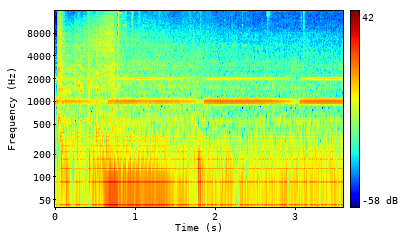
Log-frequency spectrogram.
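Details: 2008 Jeep Wrangler JK after sitting two hours, when it usually clicked, now with an 800 cold-cranking-amp battery replacing the 600: brief strong crank over a warning chime, catches at once, even idle; starts normally.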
